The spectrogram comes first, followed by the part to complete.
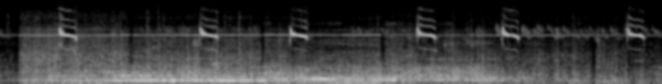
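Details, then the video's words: Female white-eye call used to fire up male birds for singing contests: six descending whistled notes spaced one to two seconds apart, brief twitters near the end, set against a low droning hum. "Tiếng khuyên mái kích trống nhanh líu"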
